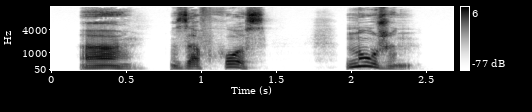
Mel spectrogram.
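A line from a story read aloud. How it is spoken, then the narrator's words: Calm. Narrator (Russian): спокойно ректор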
